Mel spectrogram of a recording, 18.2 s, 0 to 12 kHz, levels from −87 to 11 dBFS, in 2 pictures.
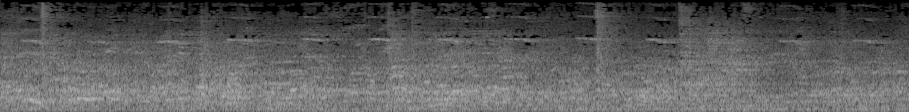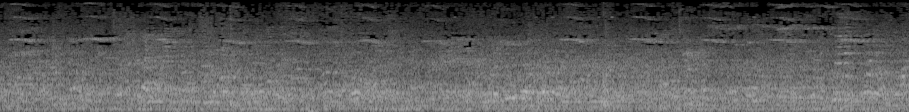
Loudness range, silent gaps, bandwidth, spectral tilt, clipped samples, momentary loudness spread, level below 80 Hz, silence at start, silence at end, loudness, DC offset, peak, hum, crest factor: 3 LU; none; 11.5 kHz; -5 dB/octave; under 0.1%; 4 LU; -44 dBFS; 0 s; 0 s; -26 LUFS; under 0.1%; -10 dBFS; none; 16 dB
